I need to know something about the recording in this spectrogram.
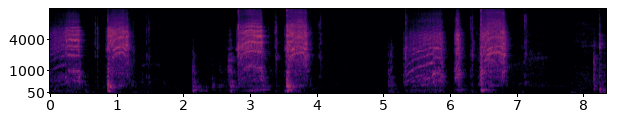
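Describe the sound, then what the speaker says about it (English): A power drill pre-drilling holes for galvanized screws during a frameless glass shower door installation whirs in several short bursts separated by pauses, close and loud, each burst rising and cutting off sharply. "you want to use your galvanized screws and just pre-drill."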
